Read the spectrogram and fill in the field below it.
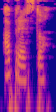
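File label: "a presto", Italian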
